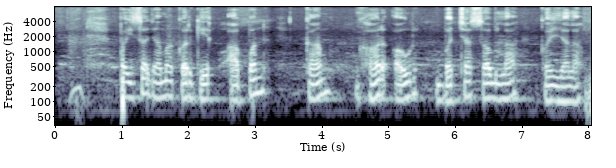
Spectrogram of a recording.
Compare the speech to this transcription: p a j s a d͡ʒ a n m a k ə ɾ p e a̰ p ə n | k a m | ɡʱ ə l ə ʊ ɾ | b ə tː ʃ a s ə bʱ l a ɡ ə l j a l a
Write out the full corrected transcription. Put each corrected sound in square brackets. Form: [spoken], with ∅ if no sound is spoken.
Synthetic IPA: p [ə] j s a d͡ʒ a [∅] m a k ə ɾ [k] e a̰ p ə n | k a m | ɡʱ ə [ɾ] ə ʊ ɾ | b ə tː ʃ a s ə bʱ l a [k] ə l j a l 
